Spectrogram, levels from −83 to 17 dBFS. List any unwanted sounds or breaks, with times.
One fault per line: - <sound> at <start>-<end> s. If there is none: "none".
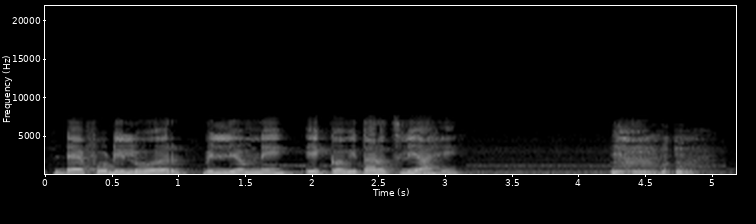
- cough at 4.2-5.0 s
